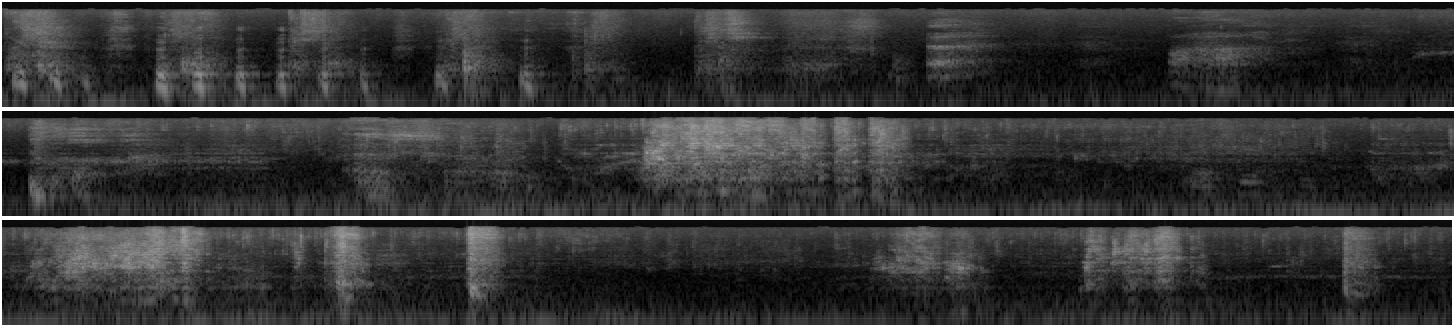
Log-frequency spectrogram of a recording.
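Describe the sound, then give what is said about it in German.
Running tap water as someone holds their head under the tap: quiet, irregular splashing and gushing with several louder bursts of water separated by near-silent gaps. “Ich bin gleich wieder da. Ich steck bloß mal den Kopf unter die Wasserleitung.”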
